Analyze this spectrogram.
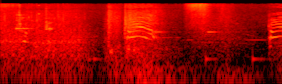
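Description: A fiery blast bursts with a roaring whoosh.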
